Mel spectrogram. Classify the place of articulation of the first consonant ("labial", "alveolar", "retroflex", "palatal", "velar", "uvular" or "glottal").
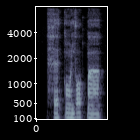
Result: glottal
